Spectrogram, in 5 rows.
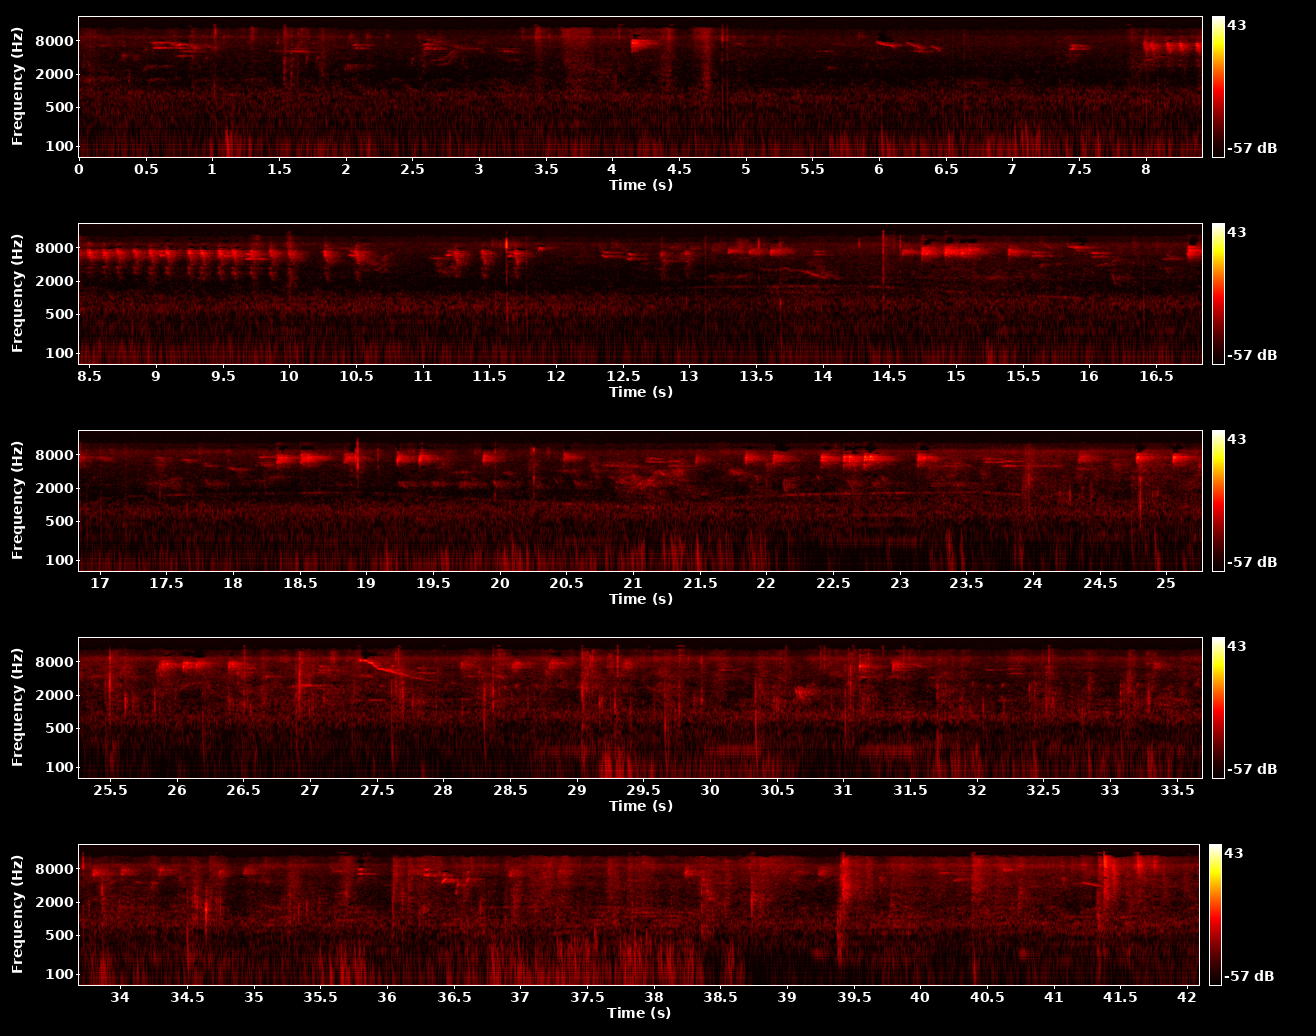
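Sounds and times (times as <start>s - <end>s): steady low rumble: 0.0s - 12.0s, 26.4s - 42.0s
small birds chirping: 7.4s - 42.0s.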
